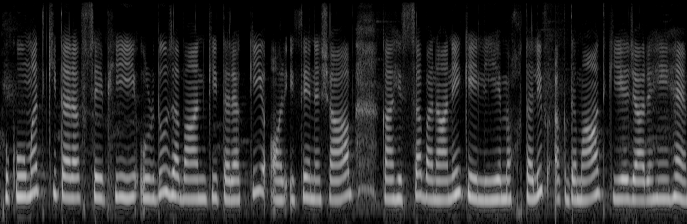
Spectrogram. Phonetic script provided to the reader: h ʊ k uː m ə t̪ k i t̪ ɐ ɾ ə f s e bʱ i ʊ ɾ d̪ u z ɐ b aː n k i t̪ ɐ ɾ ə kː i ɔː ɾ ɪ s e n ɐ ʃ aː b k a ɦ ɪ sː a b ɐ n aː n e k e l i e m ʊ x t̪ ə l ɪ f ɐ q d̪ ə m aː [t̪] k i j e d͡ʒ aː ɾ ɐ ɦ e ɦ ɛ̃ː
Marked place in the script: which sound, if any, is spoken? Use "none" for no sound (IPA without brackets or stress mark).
t̪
